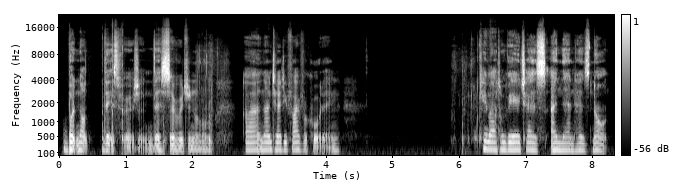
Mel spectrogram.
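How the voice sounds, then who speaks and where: A performer voicing a shy, bashful, nerdy young male vampire boyfriend in a soft, hesitant, rambling ASMR roleplay. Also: medium pitch, moderate pace, gravelly, slight background noise, close to an everyday voice. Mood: shyly enthusiastic rambling. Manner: hesitant, stammering, apologetic, excitable when rambling.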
